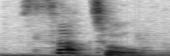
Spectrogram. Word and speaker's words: subtle: next time you see don't say subtle say subtle okay number nine now I myself when I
